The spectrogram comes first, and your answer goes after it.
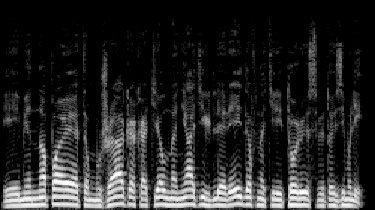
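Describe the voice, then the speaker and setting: A mustached army captain drawls his words and barks commands with slow weight, as a male reader puts him on. He sounds stern and in charge, a storybook soldier. The pitch sits mid-range. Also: fairly even intonation, mellow, natural voice. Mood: stern, mocking. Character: mustached army captain, stern but amused, older man.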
